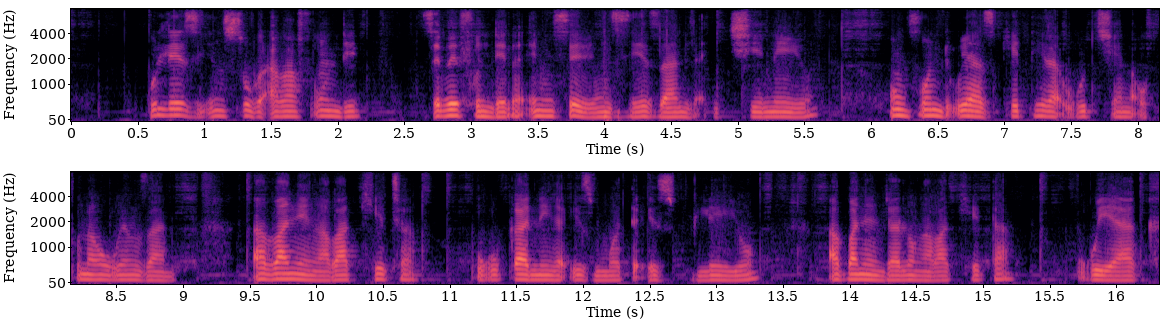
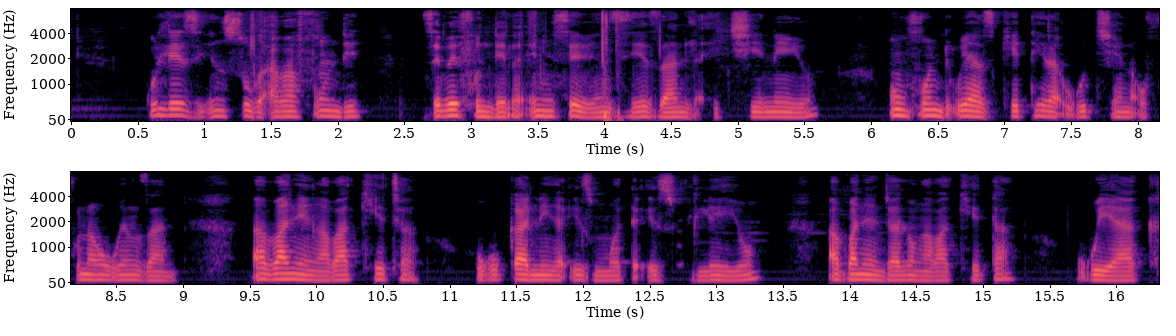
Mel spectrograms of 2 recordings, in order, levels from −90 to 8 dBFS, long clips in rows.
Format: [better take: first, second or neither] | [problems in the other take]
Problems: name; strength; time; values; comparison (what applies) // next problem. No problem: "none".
second | noise reduction (neural separator model SepFormer DNS4)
